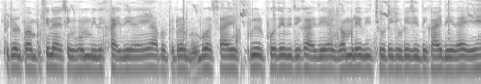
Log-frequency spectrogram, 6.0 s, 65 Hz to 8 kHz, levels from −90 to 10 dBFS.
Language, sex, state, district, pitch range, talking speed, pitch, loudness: Hindi, male, Chhattisgarh, Korba, 155-160 Hz, 310 wpm, 155 Hz, -32 LUFS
